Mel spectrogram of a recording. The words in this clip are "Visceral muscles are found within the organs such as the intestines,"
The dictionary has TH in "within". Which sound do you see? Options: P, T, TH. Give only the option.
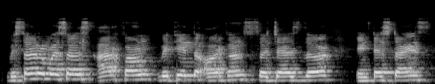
T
